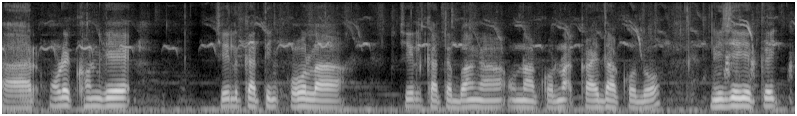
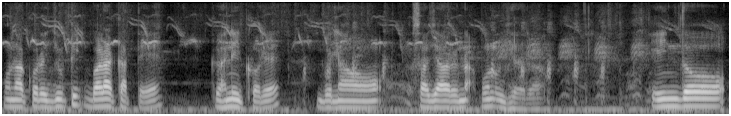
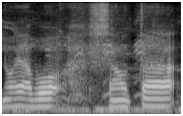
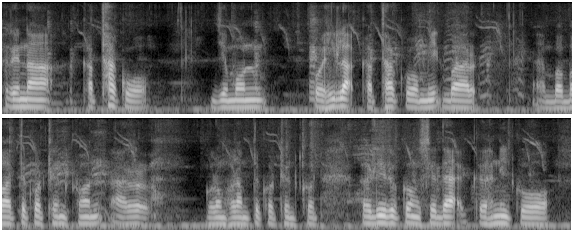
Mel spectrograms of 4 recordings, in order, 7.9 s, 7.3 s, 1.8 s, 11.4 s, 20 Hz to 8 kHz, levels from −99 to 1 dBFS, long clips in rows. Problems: constant background noise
